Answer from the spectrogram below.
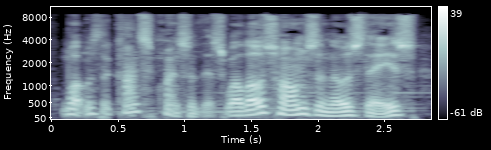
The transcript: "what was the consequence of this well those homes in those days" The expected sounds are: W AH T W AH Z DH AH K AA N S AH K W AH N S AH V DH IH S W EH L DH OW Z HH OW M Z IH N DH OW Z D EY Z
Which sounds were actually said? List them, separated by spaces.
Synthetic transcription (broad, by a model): W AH T W AH Z DH AH K AA N S AH K W AH N S AH V DH IH S W EH L DH OW Z HH OW M Z IH N DH OW Z D EY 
